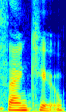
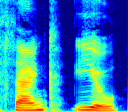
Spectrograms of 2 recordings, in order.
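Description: First: The two words run together as one. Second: The two words are said separately. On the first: "连在一起变thank you" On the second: "本来是thank you"

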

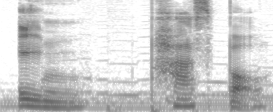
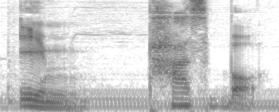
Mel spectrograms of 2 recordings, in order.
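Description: First: An n sound comes before the p. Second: An m sound comes before the p. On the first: The speaker calls it wrong. "如果是这样拼就会变成impossible，就变成你的舌头要非常的费力" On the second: The speaker calls it right. "但如果直接变成m，就会变成impossible"

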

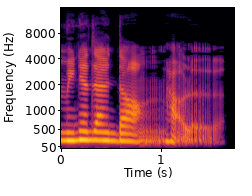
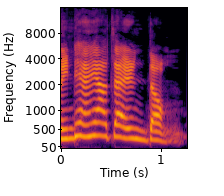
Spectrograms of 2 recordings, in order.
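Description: First: It sounds lazy and dispirited, putting exercise off. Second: It sounds upbeat and determined to exercise again.

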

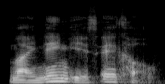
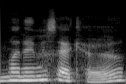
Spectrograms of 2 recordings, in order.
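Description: First: It is said flat, like a full stop. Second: It is said lively, with expressive intonation.

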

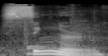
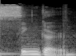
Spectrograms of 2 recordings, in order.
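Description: First: The ng flows on with little or no g. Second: A strong hard g follows the ng sound. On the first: The speaker calls it right. "应该没办法完全没有g 的声音" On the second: The speaker calls it wrong. "那个g 的声音不能那么大"

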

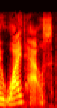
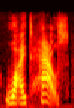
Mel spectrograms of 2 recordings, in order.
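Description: First: The stress falls on the word White. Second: The stress falls on the word House. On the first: It is the US president's residence. "指的就是美国的白宫" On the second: "那指的就是一栋白色的房子"

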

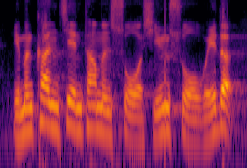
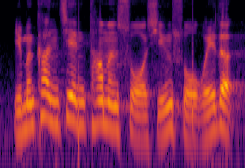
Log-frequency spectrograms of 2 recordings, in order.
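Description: No difference in how they are said.

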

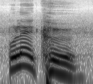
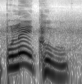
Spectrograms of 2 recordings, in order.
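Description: First: It is said as two syllables. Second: It is said as one syllable.

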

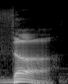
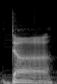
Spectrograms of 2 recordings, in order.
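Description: First: It begins with a voiced th sound. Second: It begins with a hard d sound. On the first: The speaker calls it right. "It's the" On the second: The speaker calls it wrong. "some people say duh, but it's not duh"

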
